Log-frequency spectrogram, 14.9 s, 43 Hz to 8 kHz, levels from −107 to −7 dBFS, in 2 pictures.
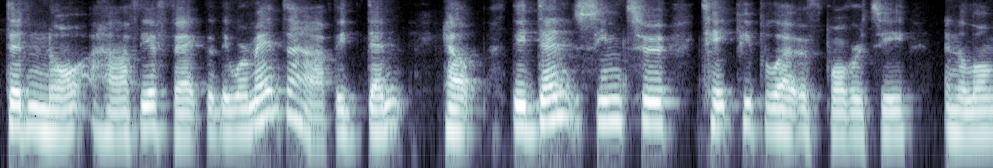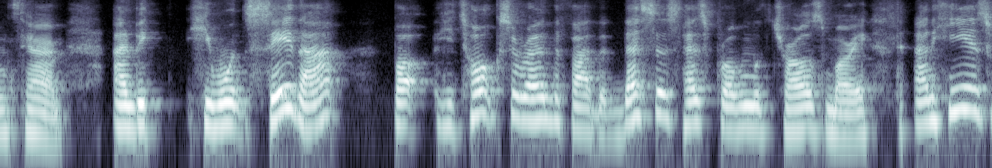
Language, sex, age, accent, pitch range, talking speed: English, male, 20-39, British, 130-175 Hz, 200 wpm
